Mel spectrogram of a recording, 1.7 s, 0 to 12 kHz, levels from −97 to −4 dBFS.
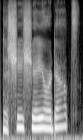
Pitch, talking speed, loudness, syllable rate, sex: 205 Hz, 180 wpm, -12 LUFS, 3.8 syllables/s, female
